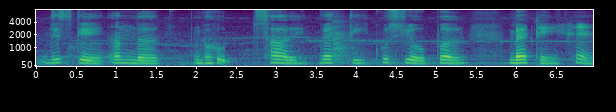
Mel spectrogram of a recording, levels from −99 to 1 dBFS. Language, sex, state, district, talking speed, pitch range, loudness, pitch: Hindi, male, Uttar Pradesh, Muzaffarnagar, 75 wpm, 155-180 Hz, -28 LUFS, 175 Hz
